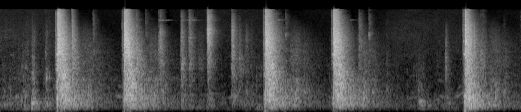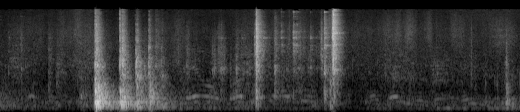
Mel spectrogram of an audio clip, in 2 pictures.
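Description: Pistol shots fired from inside a van, about nine of them, mostly in pairs less than a second apart with short pauses between.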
